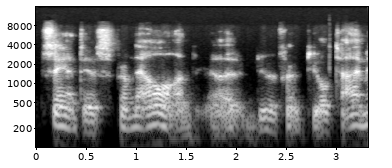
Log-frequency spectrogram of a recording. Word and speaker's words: DeSantis: We see DeSantis, Yeah. which is the correct way to pronounce it, by the way. DeSantis. DeSantis from now on, till time immemorial.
